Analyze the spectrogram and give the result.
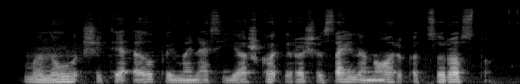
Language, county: Lithuanian, Utena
